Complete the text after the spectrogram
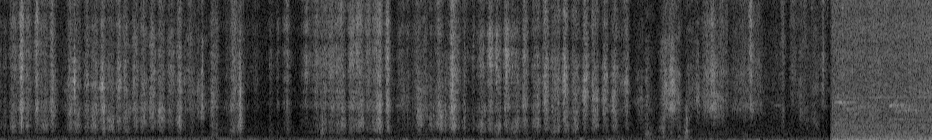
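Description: Sheets of sandpaper rustle and slide against each other.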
